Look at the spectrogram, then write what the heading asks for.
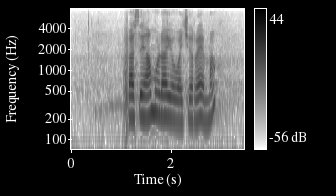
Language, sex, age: Venda, female, 26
